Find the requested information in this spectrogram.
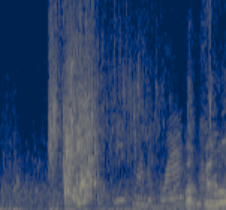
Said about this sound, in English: Look, Moses has a branch of a tree. This branch of a tree Jehovah has directed me to cast into the water. And the water will become sweet.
